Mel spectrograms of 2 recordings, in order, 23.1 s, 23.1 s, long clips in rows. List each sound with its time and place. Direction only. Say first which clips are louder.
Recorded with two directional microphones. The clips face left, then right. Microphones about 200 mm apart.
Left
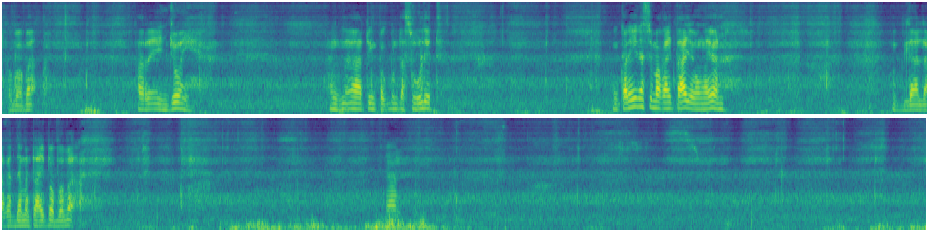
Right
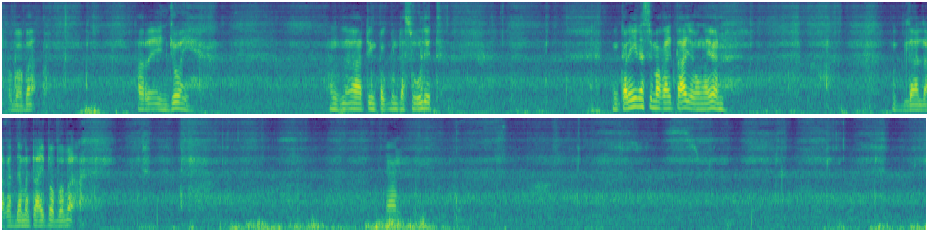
0.1 s speech: left 1 dB; centre (ahead or behind)
1.7 s speech: left 1 dB; 5° right (ahead or behind)
4.1 s speech: even; 5° right (ahead or behind)
7.6 s speech: right 1 dB; 15° right (ahead or behind)
8.2 s speech: left 1 dB; 5° right (ahead or behind)
10.8 s a man's voice: left 1 dB; 5° right (ahead or behind)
